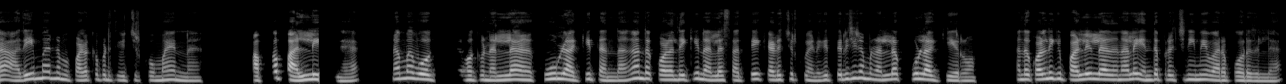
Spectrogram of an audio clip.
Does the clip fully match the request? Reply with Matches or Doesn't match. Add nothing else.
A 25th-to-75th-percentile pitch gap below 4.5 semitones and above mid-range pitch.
Matches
